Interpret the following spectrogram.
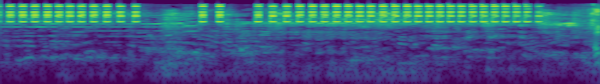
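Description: The buzzer of an ultrasonic-sensor obstacle detector (smart glasses for the blind) beeping rapidly at a high pitch, about ten beeps a second. This signals that the sensor's reflected ultrasonic waves have picked up an object within range. The beeping thins out for about a second near the middle, then resumes and stops shortly before the end.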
